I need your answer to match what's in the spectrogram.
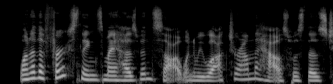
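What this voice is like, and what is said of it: Usual voice. Nothing is said of it.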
